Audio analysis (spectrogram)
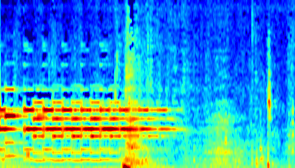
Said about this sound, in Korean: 전화 왔다. 어, 어, 어 모르는 번호인데 누구지?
